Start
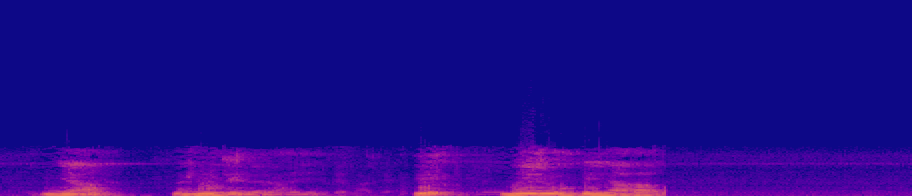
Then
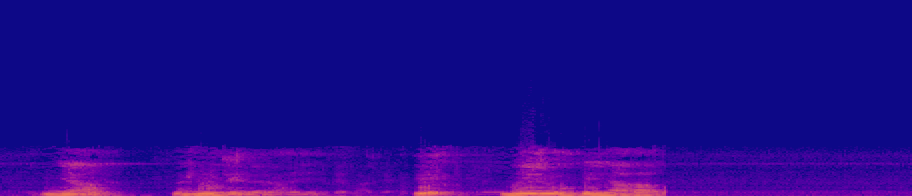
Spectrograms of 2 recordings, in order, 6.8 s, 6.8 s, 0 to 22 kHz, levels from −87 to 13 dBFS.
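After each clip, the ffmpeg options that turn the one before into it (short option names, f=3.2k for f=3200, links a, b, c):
-af "equalizer=f=200:t=o:w=0.33:g=-7,equalizer=f=500:t=o:w=0.33:g=3,equalizer=f=800:t=o:w=0.33:g=-4,equalizer=f=4k:t=o:w=0.33:g=-4"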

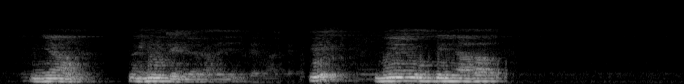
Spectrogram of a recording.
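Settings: -filter_complex "[0:a]agate=range=-7dB:threshold=-55dB:ratio=16:detection=peak,acrossover=split=2600[a][b];[b]acompressor=threshold=-52dB:ratio=4:attack=1:release=60[c];[a][c]amix=inputs=2:normalize=0,asplit=2[d][e];[e]aecho=0:1:82:0.422[f];[d][f]amix=inputs=2:normalize=0"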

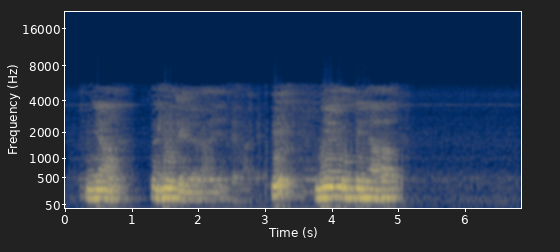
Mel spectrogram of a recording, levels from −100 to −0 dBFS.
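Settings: -af "adynamicequalizer=threshold=0.01:dfrequency=890:dqfactor=1:tfrequency=890:tqfactor=1:attack=5:release=100:ratio=0.375:range=2:mode=cutabove:tftype=bell,volume=-2.5dB"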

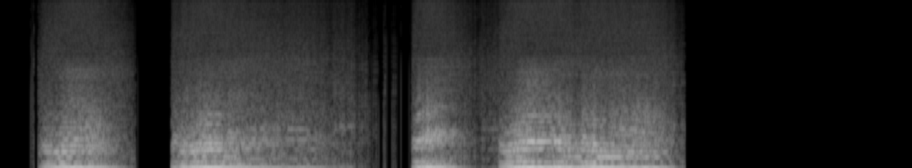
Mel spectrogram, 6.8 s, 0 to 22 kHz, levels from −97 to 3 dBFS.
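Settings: -af "aresample=11025,aeval=exprs='abs(val(0))':c=same,aresample=44100,acrusher=bits=7:mix=0:aa=0.000001,aecho=1:1:62|79:0.631|0.531,volume=-5.5dB"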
